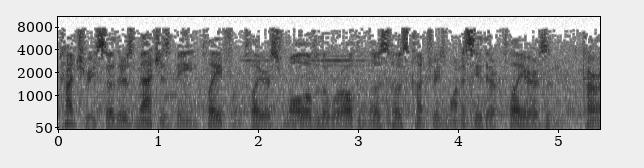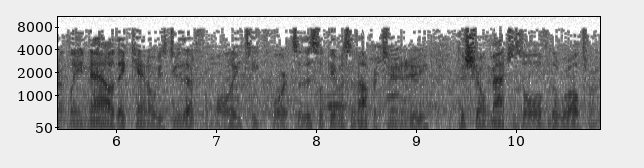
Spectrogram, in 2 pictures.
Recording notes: Live from the 2016 US Open.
